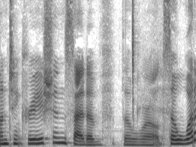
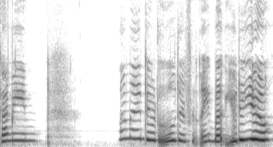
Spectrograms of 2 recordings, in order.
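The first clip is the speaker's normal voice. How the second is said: higher and softer, quick mock thought; inner voice; 13 semitones higher, 4 dB quieter, faster than usual. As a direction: rattle off a dismissive inner thought. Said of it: "in my head sometimes I'm like".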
